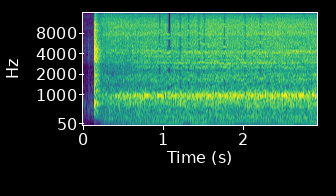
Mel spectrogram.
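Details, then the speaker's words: Upgraded air compressor, converted from two motors to one: steady, even motor hum with constant tone and no knocks, rattles or surging; owner thinks it may be quieter and finds it more solid, maybe less vibration; normal running. "I'm very pleased with the sound it it seems but it seems to have made it more solid maybe it's less vibration"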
